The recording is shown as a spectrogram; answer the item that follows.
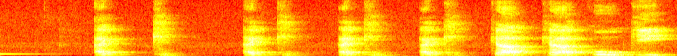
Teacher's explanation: in the kaf, we touch both. We touch this area in which the hard palate meets with the soft palate together. We touch them with what? The back part of the tongue.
